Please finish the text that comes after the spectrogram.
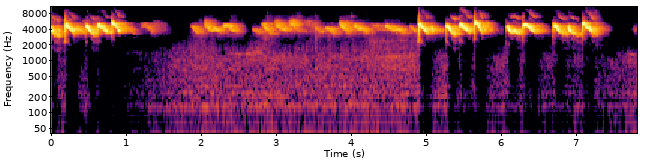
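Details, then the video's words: Caged oriental white-eye singing on 13 September 2022, its second day of a monthly deworming treatment; rapid high twittering warble in quick clustered phrases, a brief pause near one second, then dense chattering notes resuming; faint low indoor hum beneath. "Mata Puteh T Rex Buka Sing"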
